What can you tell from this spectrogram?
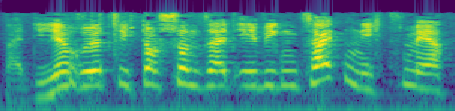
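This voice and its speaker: On a dull, lo-fi recording, a man plays a middle-aged wife who is furious and humiliated, shouting shrill accusations. The delivery is expressive and at a normal speed.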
